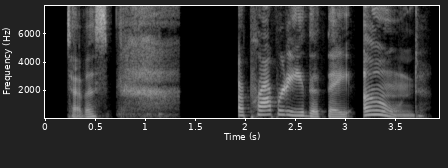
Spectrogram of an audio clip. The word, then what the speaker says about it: Tevis: at the tevis farm i believe it's tevus or tevus it's kind of spelled like tervis without the r so tevus a property that they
